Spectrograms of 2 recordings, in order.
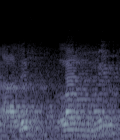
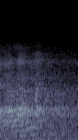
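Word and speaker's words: الم: maka ketika ada kejadian alif.lam.mim tidak dibaca alamat bacanya Bapak Alif Lam Mim sekarang Terus nyetok sahabatnya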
